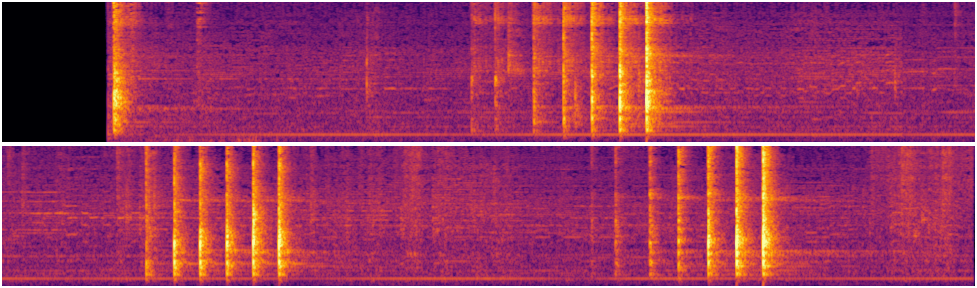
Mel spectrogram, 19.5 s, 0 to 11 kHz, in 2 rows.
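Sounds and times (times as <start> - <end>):
hammer: 1.1 - 1.4, 4.7 - 6.9, 11.0 - 12.9, 15.6 - 17.8
carpentry workshop background noise: 1.1 - 19.4.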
